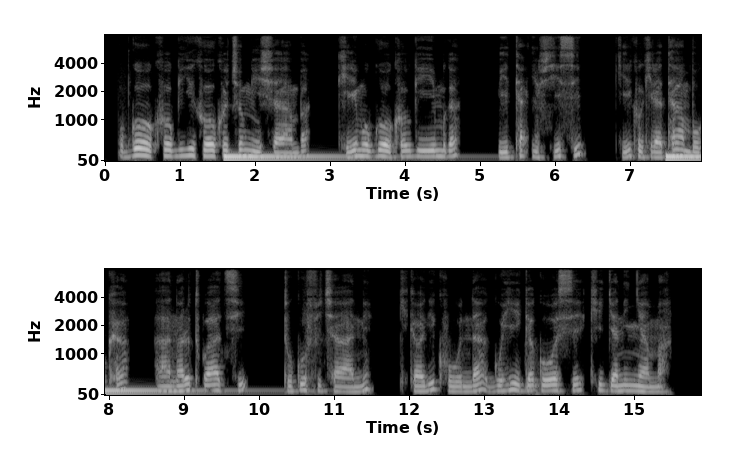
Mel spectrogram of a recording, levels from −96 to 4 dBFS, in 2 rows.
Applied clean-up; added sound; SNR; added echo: none; Piano; -3 dB; none.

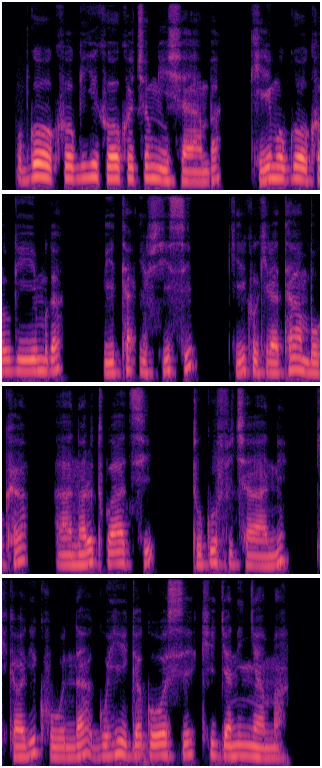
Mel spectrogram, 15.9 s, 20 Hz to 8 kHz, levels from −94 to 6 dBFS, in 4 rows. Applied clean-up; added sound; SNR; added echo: none; none; none; none.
